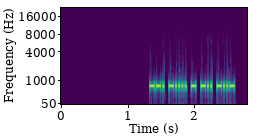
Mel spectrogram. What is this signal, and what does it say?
Morse code, heard as a keyed tone, about 51 wpm, 700 Hz. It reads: G6TDX
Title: DXCC-100 Call Signs - 5 Characters - Repeated 2x - 50wpm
